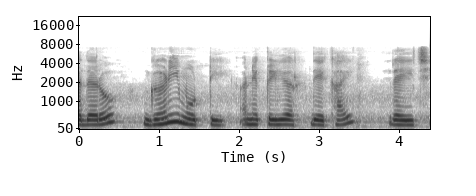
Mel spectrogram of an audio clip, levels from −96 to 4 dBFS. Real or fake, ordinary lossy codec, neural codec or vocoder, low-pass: real; none; none; 7.2 kHz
